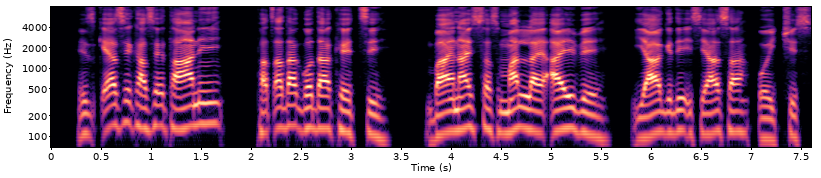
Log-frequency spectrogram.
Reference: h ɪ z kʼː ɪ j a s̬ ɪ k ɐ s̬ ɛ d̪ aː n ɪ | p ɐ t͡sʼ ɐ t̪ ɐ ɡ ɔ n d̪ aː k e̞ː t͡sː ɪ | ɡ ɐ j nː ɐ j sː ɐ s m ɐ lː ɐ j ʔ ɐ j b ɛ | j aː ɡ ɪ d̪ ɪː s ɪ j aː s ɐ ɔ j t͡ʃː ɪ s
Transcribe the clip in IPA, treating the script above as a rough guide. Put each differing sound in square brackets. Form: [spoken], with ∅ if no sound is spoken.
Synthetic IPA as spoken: h ɪ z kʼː ɪ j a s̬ ɪ k ɐ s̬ ɛ [t̪] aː n ɪ | p ɐ t͡sʼ ɐ [d̪] ɐ ɡ ɔ [∅] d̪ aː k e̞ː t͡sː ɪ | [b] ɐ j [n] ɐ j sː ɐ s m ɐ lː ɐ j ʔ ɐ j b ɛ | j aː ɡ ɪ d̪ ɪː s ɪ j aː s ɐ ɔ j t͡ʃː ɪ s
